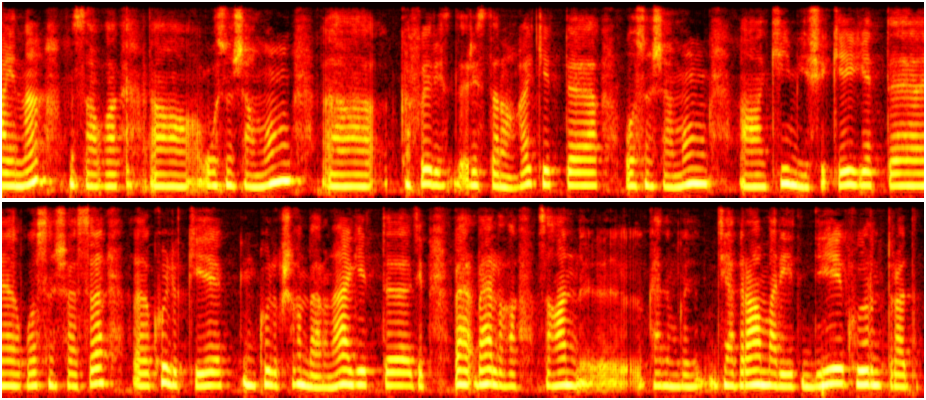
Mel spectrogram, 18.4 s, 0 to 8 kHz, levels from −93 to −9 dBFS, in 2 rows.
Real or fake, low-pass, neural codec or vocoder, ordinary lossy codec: fake; 7.2 kHz; codec, 16 kHz, 4 kbps, X-Codec, WavLM features, trained on Multilingual LibriSpeech; Opus, 64 kbps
